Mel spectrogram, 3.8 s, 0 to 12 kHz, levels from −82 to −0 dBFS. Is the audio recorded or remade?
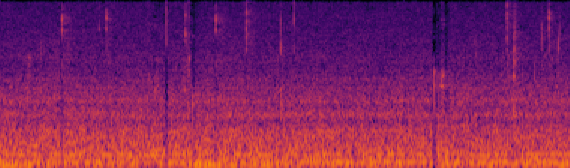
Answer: recorded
